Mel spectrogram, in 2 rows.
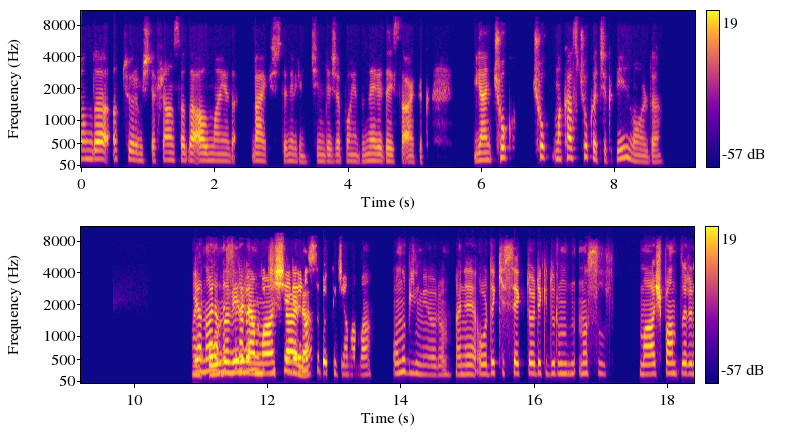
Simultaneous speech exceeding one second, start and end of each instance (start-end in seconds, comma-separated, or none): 10.9-12.7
